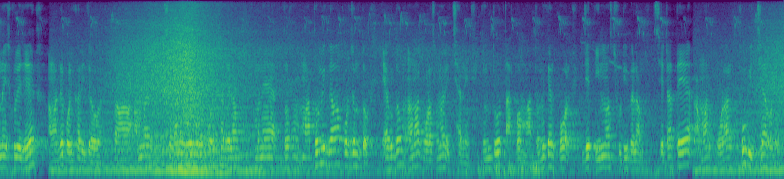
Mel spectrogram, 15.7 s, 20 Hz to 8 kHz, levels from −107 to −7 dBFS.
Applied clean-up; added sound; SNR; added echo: none; Motorcycle; 5 dB; reverberation time 0.2 s.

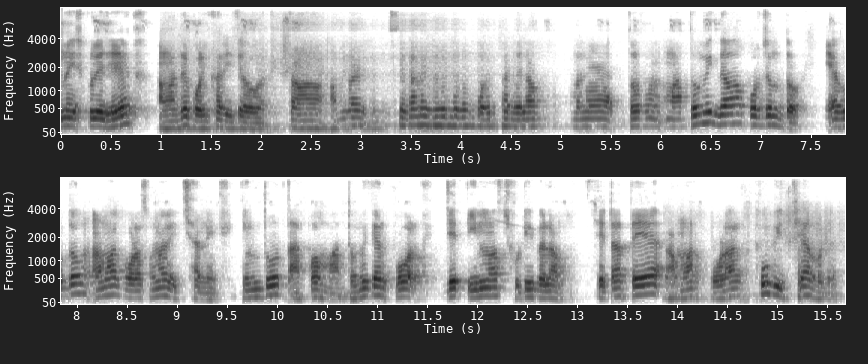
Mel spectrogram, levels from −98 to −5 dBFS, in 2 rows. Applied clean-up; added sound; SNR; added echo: neural mask model DeepFilterNet 3.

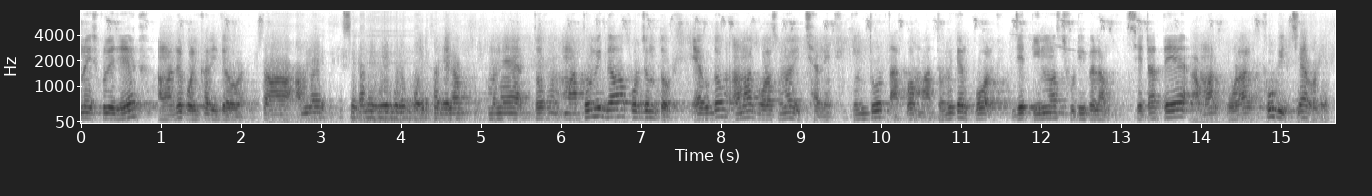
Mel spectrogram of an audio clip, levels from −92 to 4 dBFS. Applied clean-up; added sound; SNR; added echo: neural separator model SepFormer DNS4.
